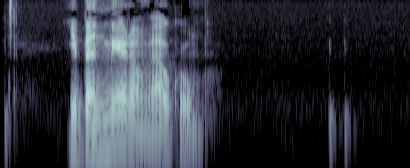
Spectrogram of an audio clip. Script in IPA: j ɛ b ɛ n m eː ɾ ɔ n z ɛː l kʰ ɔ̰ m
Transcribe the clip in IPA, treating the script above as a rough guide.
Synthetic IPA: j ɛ b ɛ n m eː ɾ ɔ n v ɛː l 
